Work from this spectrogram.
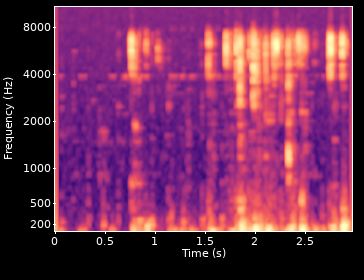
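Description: Soft, close keyboard typing of a search entry, an uneven patter of light key clicks with brief gaps that picks up into a denser burst toward the end, with no voices heard.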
